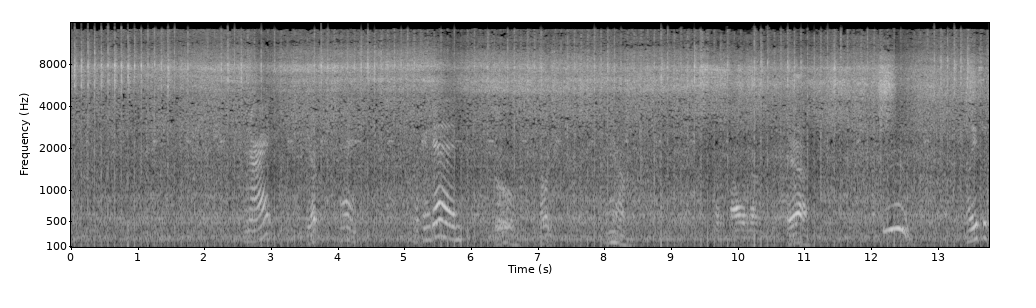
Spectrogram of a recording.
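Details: Tattoo removal laser, after a test spot: rapid, loud snapping pulses fire continuously, with brief voices over them.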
